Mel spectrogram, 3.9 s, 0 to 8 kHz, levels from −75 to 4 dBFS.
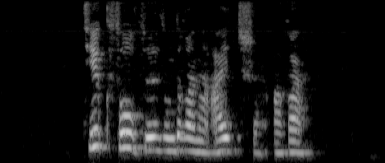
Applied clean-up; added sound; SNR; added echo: none; none; none; none.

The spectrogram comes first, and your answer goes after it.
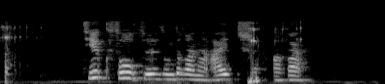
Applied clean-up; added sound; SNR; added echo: neural mask model RNNoise.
